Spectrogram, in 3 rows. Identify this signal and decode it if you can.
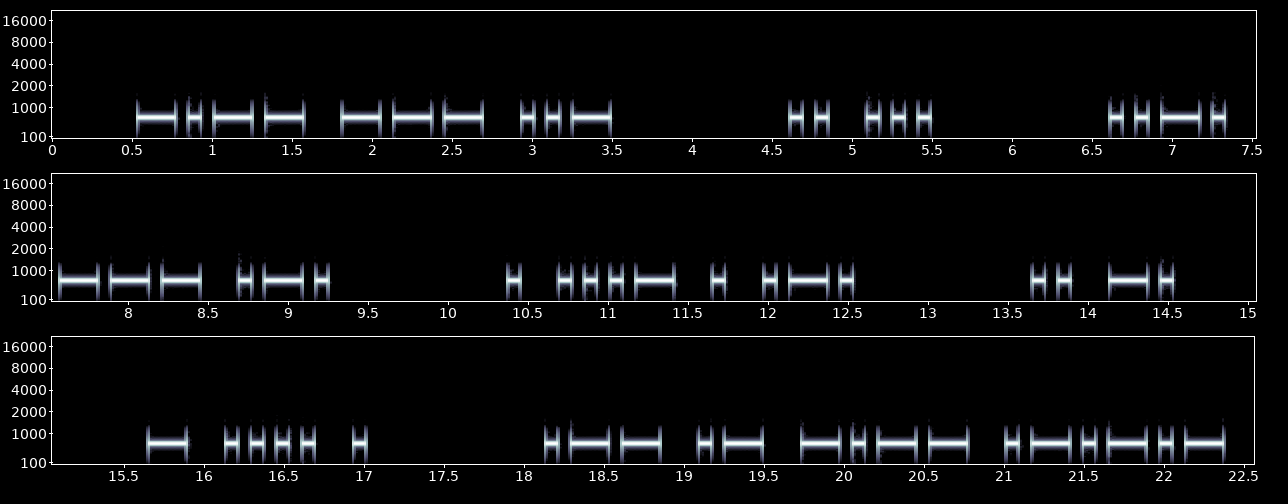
Morse code, heard as a keyed tone, about 15 wpm, 700 Hz. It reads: YOU IS FOR EVER IN THE WAY.
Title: 2x Word-Spacing - Sentences from Top 400 Words - 15wpm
